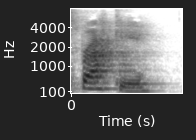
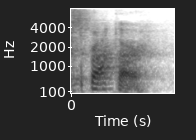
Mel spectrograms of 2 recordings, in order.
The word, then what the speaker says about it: Spraki: Yeah, the singular is Spraki. – Spraki. Okay. – Yeah, but together, I feel like we can say we are Spraka.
